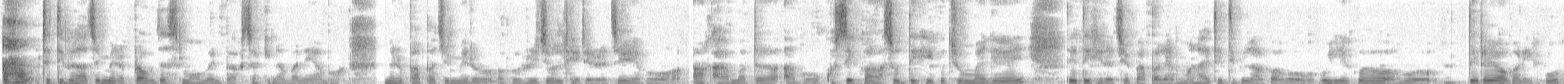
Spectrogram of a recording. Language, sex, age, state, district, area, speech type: Nepali, female, 18-30, West Bengal, Darjeeling, rural, spontaneous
